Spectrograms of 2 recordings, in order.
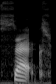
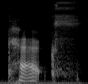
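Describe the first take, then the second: First: It is one word beginning with an s sound. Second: It is one word beginning with a k sound. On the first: The speaker calls it right. "it is pronounced" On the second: The speaker calls it wrong. "as my dad pronounces it"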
